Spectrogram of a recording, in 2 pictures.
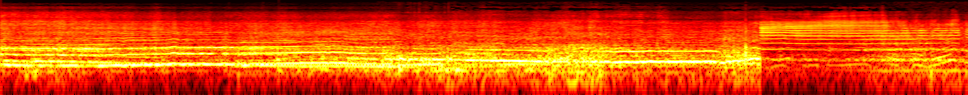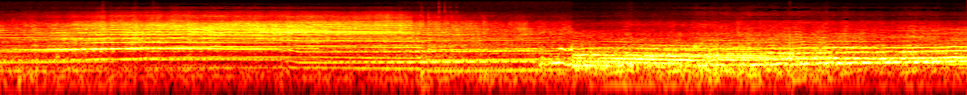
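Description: Racing sportbike engines held at high revs, their pitch rising and falling as the bikes pass. About a third of the way in the sound cuts abruptly to a quieter engine note, then grows loud again near the end.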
